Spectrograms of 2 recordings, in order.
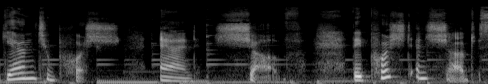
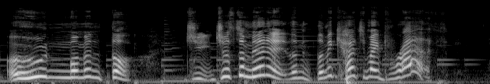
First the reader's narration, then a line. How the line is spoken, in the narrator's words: cried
